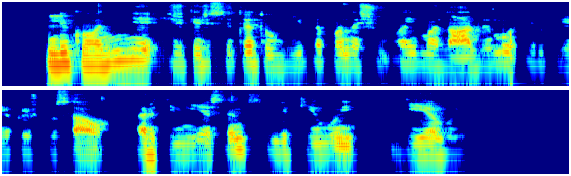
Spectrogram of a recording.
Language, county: Lithuanian, Vilnius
